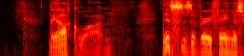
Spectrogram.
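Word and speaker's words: Laocoön: This word being even stranger in terms of an English word, it's pronounced Laocoon. Laocoon.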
